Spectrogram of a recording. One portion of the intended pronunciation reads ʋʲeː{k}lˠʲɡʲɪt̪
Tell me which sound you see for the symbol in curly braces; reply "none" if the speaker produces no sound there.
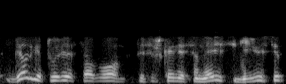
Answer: none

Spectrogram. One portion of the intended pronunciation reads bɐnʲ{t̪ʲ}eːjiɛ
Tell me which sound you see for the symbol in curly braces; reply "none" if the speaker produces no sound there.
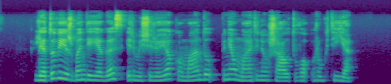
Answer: d̪ʲ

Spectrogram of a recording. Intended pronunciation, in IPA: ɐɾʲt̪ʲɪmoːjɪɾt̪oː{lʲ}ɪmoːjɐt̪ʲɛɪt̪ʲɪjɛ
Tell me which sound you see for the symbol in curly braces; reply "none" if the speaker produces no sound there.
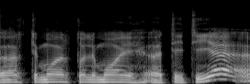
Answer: lʲ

